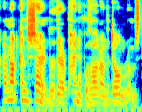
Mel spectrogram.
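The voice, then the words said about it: Speaks in a put-on accent. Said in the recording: “I'm using an accent now.”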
